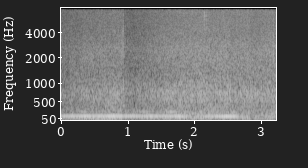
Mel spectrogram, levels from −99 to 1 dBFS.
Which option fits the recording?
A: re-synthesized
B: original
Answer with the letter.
B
